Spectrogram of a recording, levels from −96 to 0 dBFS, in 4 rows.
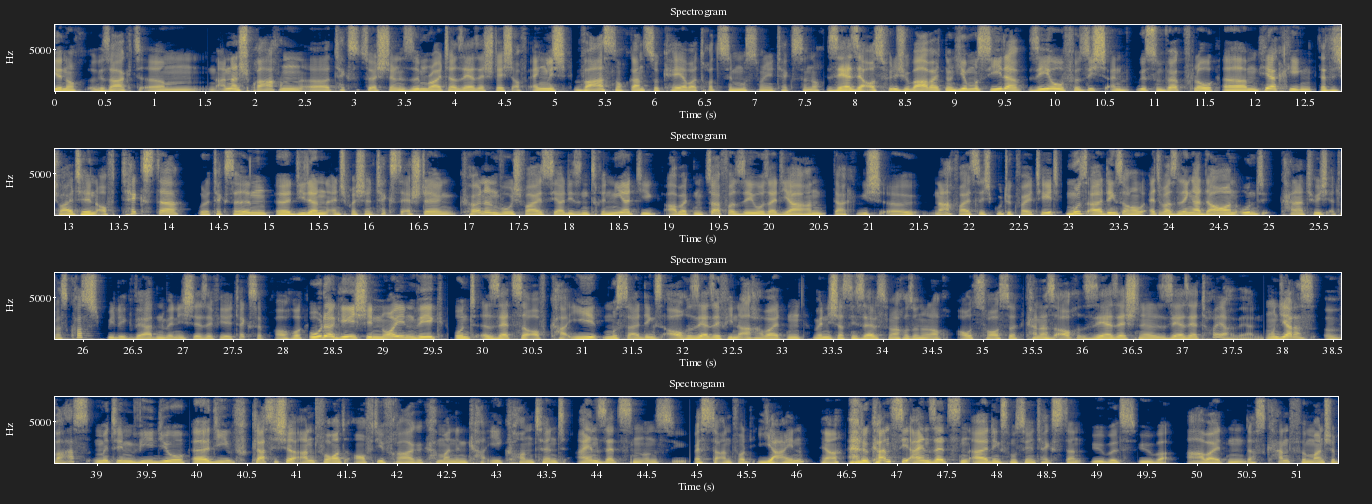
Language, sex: German, male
